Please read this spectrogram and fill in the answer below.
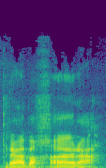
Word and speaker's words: trabajará: But we need the emphasis when you say it or when you write it, trabajará, okay?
